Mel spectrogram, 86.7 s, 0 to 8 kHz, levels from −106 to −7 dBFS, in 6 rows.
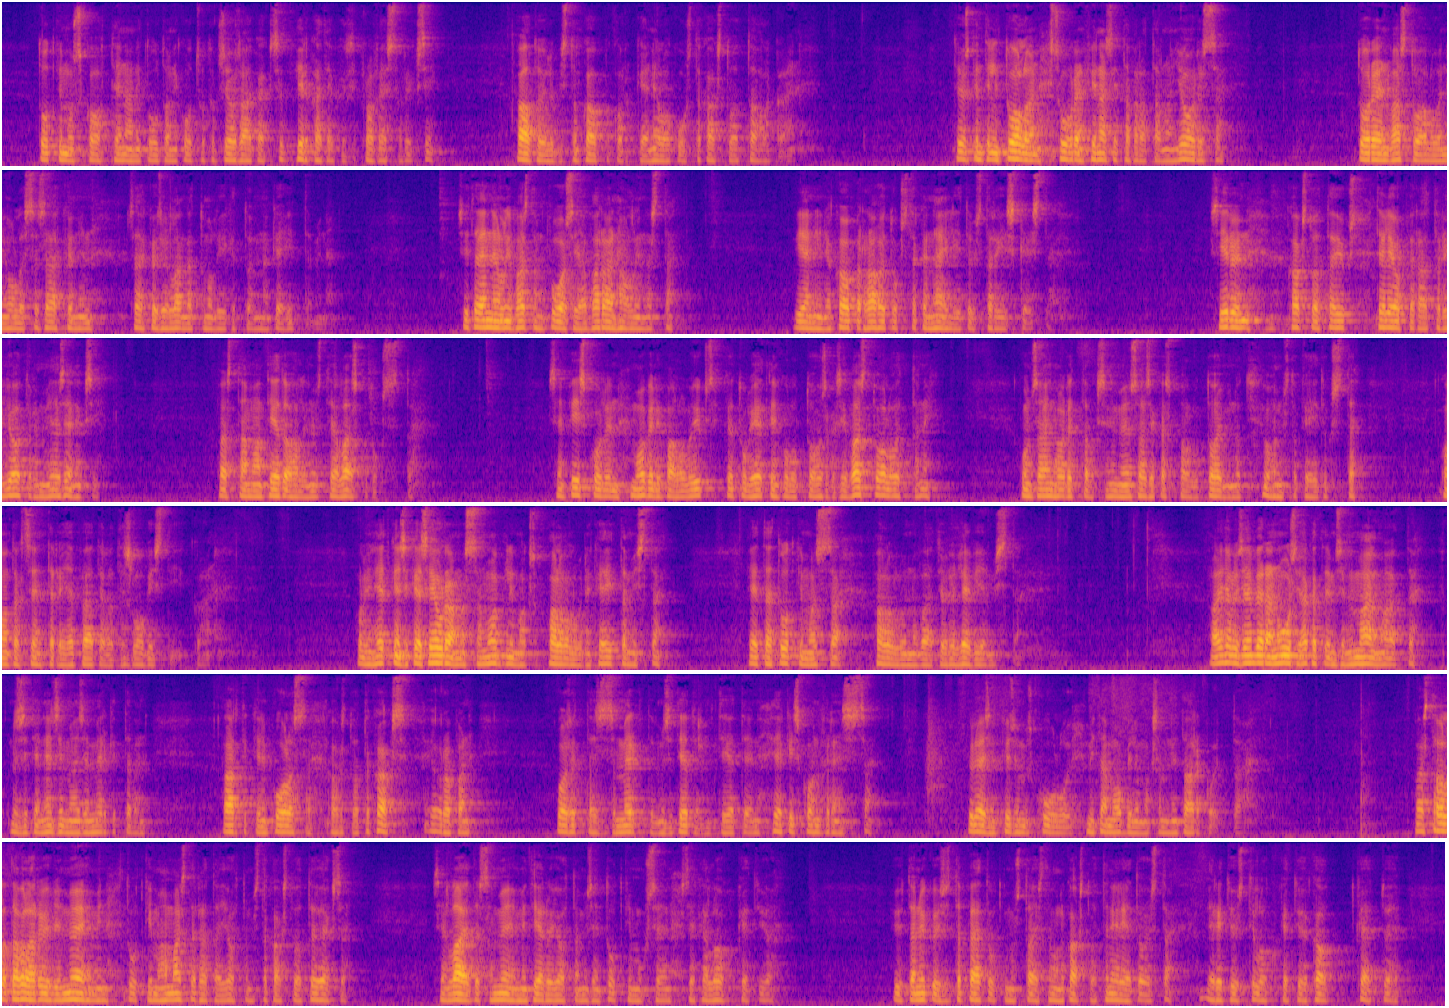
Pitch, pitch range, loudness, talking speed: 115 Hz, 105-125 Hz, -33 LUFS, 90 wpm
